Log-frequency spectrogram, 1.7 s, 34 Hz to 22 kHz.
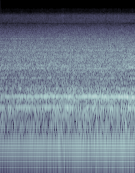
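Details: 2009 Honda Accord after power steering cooler tube, hoses and serpentine belt replacement, refilled and turned lock to lock: steady mid-pitched whine over the running engine, likely the pump straining on air from being run empty.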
